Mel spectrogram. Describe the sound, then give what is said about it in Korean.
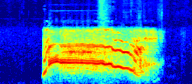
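A person lets out a loud, sustained trumpeting call in imitation of the elephant from a beer commercial, one brassy blast of about a second and a half that rises sharply and drops off at the end. “그다음 맥주 광고에 나오는 이제 코끼리.”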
